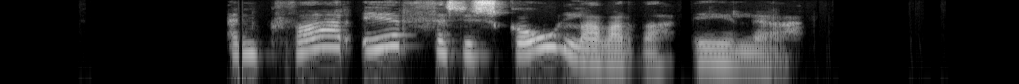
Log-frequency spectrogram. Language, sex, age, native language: Icelandic, female, 30-39, Icelandic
